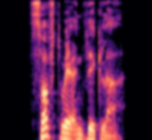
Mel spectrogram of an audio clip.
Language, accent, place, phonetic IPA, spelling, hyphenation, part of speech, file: German, Germany, Berlin, [ˈzɔftvɛːɐ̯ʔɛntˌvɪklɐ], Softwareentwickler, Soft‧ware‧ent‧wick‧ler, noun, De-Softwareentwickler.ogg
- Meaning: software developer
